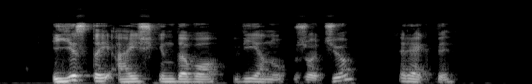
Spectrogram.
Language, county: Lithuanian, Panevėžys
